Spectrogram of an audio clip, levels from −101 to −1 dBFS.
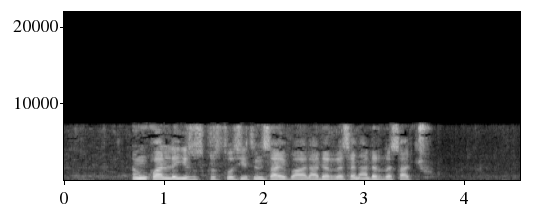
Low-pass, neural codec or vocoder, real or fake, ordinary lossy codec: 7.2 kHz; none; real; AAC, 48 kbps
